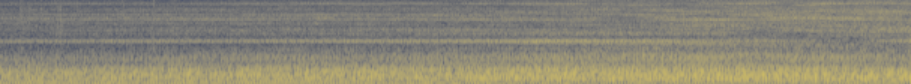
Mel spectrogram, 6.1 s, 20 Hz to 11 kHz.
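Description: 1/14-scale RC dump truck driving closer over dirt, its engine sound running steadily with a thin high whine and getting a little louder as it comes near.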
